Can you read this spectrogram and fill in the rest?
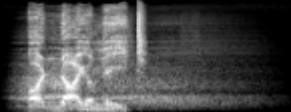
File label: Male Spirit Attack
